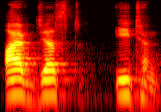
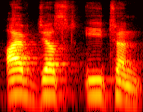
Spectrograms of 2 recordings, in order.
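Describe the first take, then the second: Both takes have the same delivery.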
